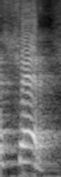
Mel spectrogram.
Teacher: ਸੁਰ ਦੀ ਅਹਿਮਤਾ ਹੋਣ ਕਾਰਨ ਜਦੋਂ ਅਸੀਂ ਉਚਾਰਦੇ ਹਾਂ, ਜਿਵੇਂ ਸ਼ਬਦ ਮੈਂ ਪਹਿਲਾਂ ਵੀ ਸਾਂਝਾ ਕਰਿਆ ਹੈ, ਸ਼ਹਿਰ ਸ਼ਬਦ ਬੋਲ ਕੇ ਵੇਖੋ, ਲਿਖਦੇ ਤਾਂ ਅਸੀਂ ਸ਼ਹਿਰ ਹਾਂ, ਜਿਵੇਂ ਸ਼ੈ ਹੈ ਦੇ ਸਿਆਰੀ ਦੀ ਲੱਗ ਲਾਉਨੇ ਹਾਂ, ਸ਼ਹਿਰ ਬੋਲਿਆ ਕੀ ਜਾਂਦਾ ਹੈ, ਸ਼ਹਿਰ। ਸ਼ਹਿਰ ਹੈ ਜੋ ਐ ਵਿੱਚ ਬਦਲ ਰਿਹਾ ਹੈ। ਸੋ ਇਹ ਬਿਲਕੁਲ ਕਿਸ ਦੇ ਨੇੜੇ ਦਾ ਹੈ, ਸਵਰਾਂ ਦੇ ਨੇੜੇ ਦਾ ਹੈ। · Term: ਸੁਰ ਯੰਤਰੀ ਧੁਨੀ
